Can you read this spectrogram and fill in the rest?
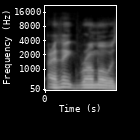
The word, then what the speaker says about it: Romo: I think Romo is a very good quarterback. – You got to pronounce it. It's Romo. I'm Team Romo. – Okay. – Not Team anything else.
